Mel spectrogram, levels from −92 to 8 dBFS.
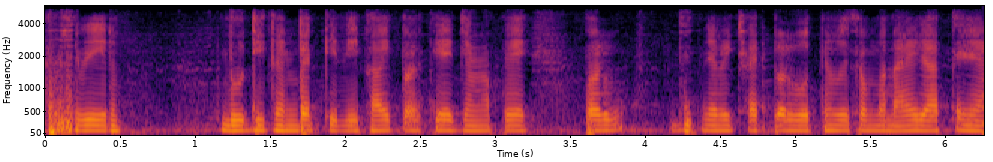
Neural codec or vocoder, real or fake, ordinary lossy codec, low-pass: codec, 44.1 kHz, 1.7 kbps, Pupu-Codec; fake; none; 5.4 kHz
